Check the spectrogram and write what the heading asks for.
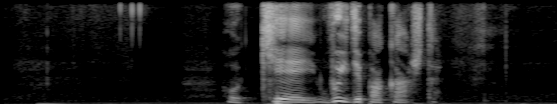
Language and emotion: Russian, angry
